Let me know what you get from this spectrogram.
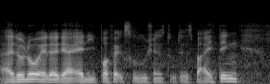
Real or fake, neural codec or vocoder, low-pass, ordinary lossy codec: real; none; none; none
